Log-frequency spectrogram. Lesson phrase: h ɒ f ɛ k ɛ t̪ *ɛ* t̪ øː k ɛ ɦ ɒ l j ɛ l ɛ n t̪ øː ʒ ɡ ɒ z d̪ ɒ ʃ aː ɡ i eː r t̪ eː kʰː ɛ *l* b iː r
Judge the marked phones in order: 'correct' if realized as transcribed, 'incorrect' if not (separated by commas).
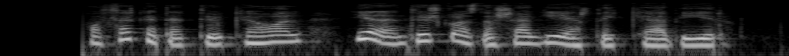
correct, correct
